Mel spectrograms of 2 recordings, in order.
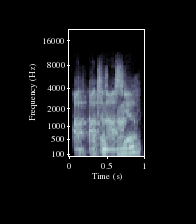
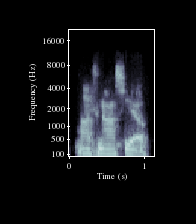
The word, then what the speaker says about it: Attanasio: So we're we're both from the same hometown, um, and I see you, Ryan Braun, Jared Goff, Mike Moustakas, and Mike Ostanio. Attanasio. Uh, yeah, I just had a little trouble pronouncing that. Attanasio.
